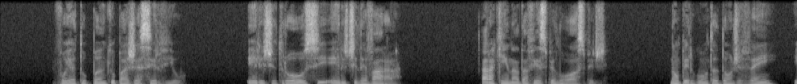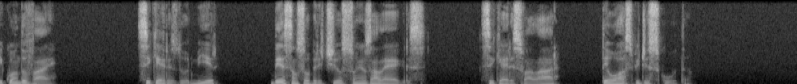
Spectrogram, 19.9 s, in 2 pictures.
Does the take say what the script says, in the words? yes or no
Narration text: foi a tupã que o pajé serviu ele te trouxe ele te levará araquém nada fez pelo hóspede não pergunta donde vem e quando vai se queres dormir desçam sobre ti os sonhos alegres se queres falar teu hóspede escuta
yes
